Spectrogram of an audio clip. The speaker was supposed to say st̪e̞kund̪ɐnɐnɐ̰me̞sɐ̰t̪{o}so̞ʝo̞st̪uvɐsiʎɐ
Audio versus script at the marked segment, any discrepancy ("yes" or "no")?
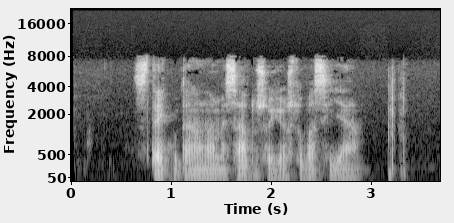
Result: yes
